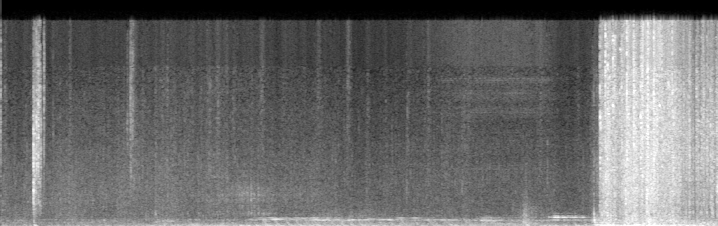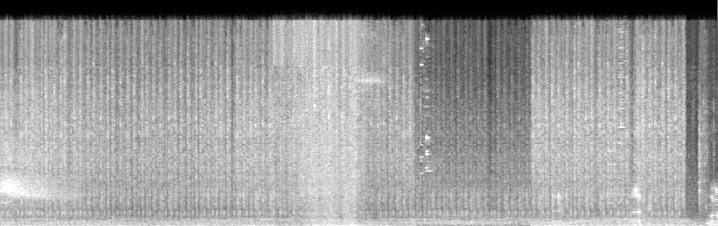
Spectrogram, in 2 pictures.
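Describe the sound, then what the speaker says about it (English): Gunfire amid stormy weather in a survival game, a few scattered shots early, then a loud sustained burst of rapid firing with rumbling noise that continues steadily to the end. "stop shooting my barrels"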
